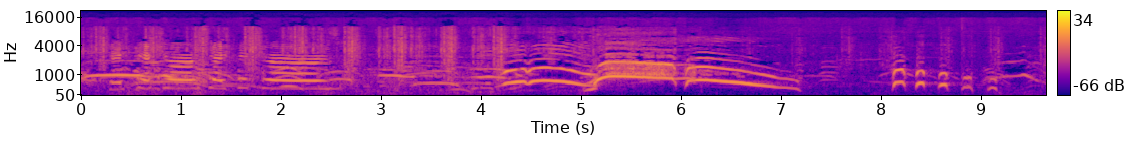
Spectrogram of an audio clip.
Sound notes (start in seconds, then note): 2.1 cameras clicking; 4.1 cheers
